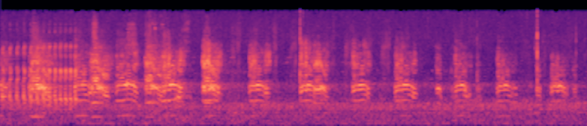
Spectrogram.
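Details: Willow ptarmigan in spring on Andøya in Vesterålen, surprised early in the morning, giving a rapid run of nasal, laughing, cackling notes in bursts, like "hähähähä" and "gack", repeated over several seconds.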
